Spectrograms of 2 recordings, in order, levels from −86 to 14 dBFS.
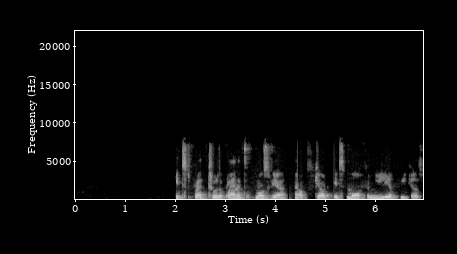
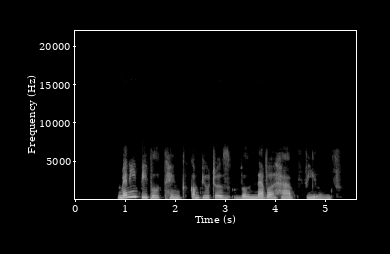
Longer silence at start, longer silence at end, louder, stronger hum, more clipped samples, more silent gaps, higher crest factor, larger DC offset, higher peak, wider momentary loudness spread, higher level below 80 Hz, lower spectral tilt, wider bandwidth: first, 2 s vs 0.85 s; second, 0.05 s vs 0.4 s; first, -16 LUFS vs -26 LUFS; neither; neither; neither; second, 14 dB vs 20 dB; neither; first, -2 dBFS vs -6 dBFS; second, 7 LU vs 12 LU; first, -54 dBFS vs -66 dBFS; about the same, -6.5 dB/octave vs -7 dB/octave; first, 7.8 kHz vs 7 kHz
